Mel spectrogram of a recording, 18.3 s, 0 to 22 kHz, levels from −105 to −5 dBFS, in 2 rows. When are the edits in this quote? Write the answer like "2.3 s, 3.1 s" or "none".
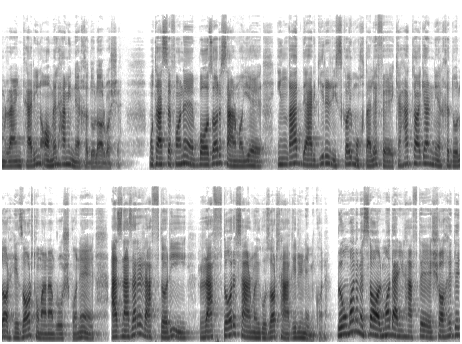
none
